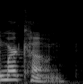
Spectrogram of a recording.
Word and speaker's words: Marcone: Tommy Tom, bodyguard to gentleman Johnny Marcone. Rhymes with scone, not baloney.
